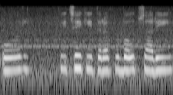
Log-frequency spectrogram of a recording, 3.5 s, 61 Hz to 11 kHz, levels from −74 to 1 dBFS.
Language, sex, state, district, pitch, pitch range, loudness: Hindi, female, Haryana, Jhajjar, 245 Hz, 235-255 Hz, -16 LUFS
